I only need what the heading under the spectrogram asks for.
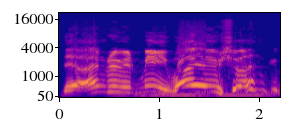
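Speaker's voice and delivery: high, fast mock complaint; high mock whine of angry critics; mocking quote. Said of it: "He uses angry language".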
